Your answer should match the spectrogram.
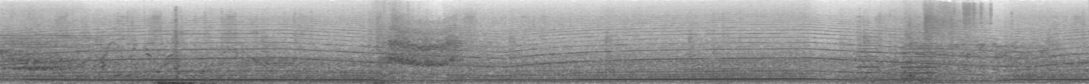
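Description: A car chase in L.A. Noire, with a period car engine droning at steady high revs while tyres skid and squeal, pitch dipping briefly around gear changes or turns; loud and close throughout.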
